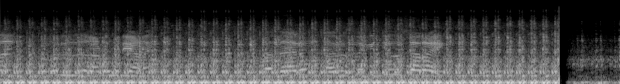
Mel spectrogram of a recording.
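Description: A boat engine running steadily with a rapid, even beat and a strong low rumble, with voices talking over it. The sound cuts off suddenly about five and a half seconds in, and a quieter engine-like hum follows.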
